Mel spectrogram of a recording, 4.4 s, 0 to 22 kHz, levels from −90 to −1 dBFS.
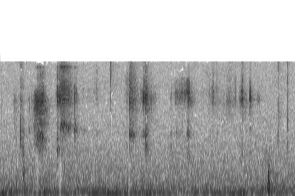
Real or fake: real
